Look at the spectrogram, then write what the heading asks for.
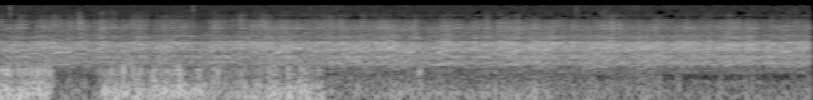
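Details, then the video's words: Migrating geese pour into Bombay Hook National Wildlife Refuge, Delaware, USA, in a seamless wall of honks; low wind rumble dominates the first three seconds, then the flock noise continues alone. "Migrating Geese, Bombay Hook National Wildlife Refuge"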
